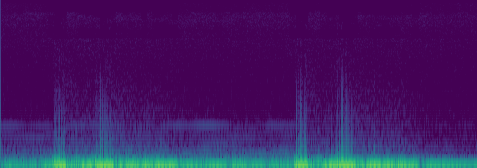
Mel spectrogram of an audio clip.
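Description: A deep, low rumbling throb pulses in paired beats, like a slow heartbeat, two double thumps about two seconds apart over a steady low hum, with no voices.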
